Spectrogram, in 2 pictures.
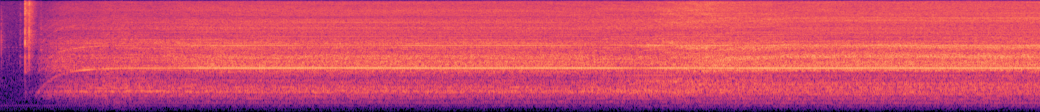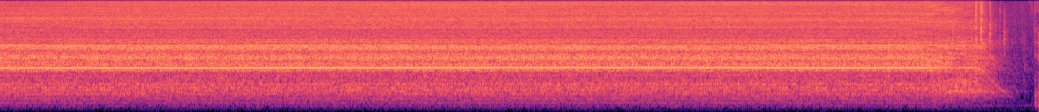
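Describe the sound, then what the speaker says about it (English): A handheld heat embossing gun runs steadily for about twenty seconds, a loud constant blowing whoosh with a high motor whine, switched on at the start and cut off cleanly at the end. "I'm going to use my heat tool now. It won't take long, and I'm just going to allow it to run for a few seconds just to heat up first"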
